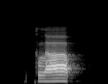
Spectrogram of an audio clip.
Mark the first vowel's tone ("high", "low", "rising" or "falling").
falling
